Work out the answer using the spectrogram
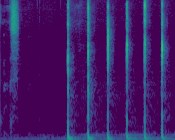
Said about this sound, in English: Give them all a golf clap right now for them.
